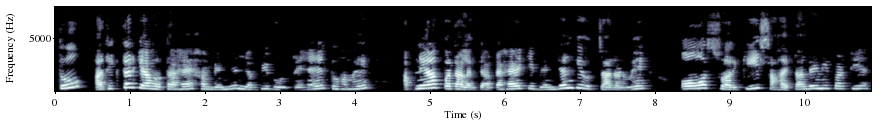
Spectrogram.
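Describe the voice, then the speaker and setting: A woman teaching a grammar lesson at a slow, deliberate pace, in a somewhat high voice. She asks questions and answers them herself, and the recording sounds dull and lo-fi. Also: expressive, a bit bright. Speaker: school teacher.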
